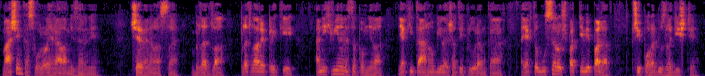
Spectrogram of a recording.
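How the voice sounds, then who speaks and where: A man reading his own translation of a novel aloud in a measured literary delivery, on a slightly dull recording. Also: fairly low pitch.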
